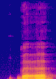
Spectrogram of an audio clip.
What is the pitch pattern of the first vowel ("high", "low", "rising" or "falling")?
rising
